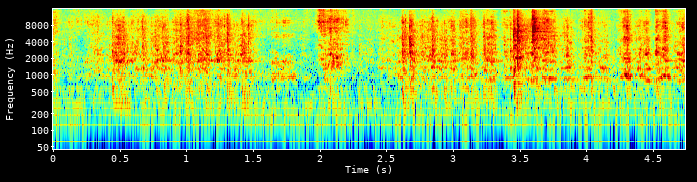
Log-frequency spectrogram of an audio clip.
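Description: Metal spoons scraping and clinking against steel frying pans as curry sauce is stirred and cooked, with several sharp clinks, over a steady low hum of kitchen equipment.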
